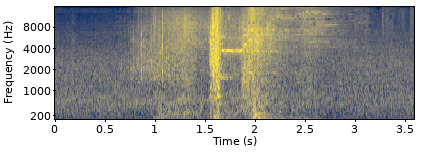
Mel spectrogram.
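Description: A sharp magical whoosh bursts out with loud thumps.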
